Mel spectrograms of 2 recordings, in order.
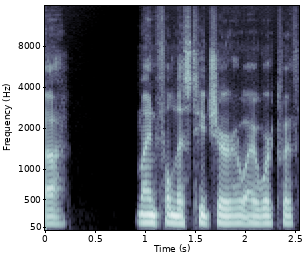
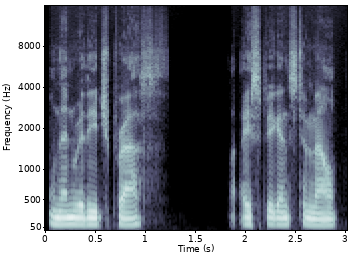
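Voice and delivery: sleep story narrator; 2 semitones lower than usual. Acted. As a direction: lull them toward sleep, breath by breath. Guided body-melting sleep relaxation.

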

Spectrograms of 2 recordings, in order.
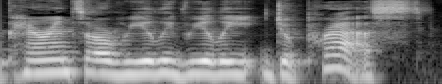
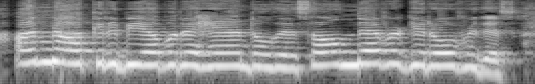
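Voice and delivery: higher, louder and fast, hammed-up distress; a parent voicing over-the-top grief to her child; mock overwhelmed despair; 7 semitones higher, 6 dB louder, much faster than usual. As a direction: spill it all out in a rush of mock despair. Mom overwhelming child with feelings.

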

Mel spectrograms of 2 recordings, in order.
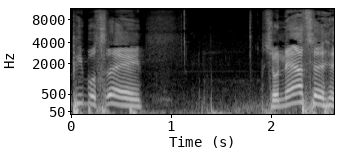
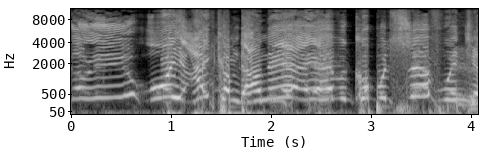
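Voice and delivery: mock Australian; 10 semitones higher than usual. Friend answers the surfer in a bad Australian accent. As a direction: play a cartoon Aussie bloke. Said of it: "Brennan voice".

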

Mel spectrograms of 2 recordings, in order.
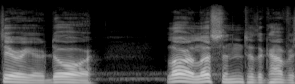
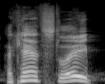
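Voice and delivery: high, loud distressed call; 9 semitones higher, 6 dB louder than usual. A narrator's reading. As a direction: cry out through the door. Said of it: "Geordie called out".

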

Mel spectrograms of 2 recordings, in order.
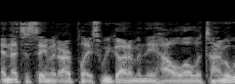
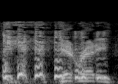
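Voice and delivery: drawn-out warning; much slower than usual. Acted. Warning listeners with drawn-out call.

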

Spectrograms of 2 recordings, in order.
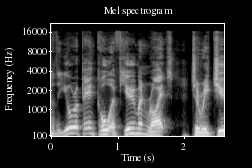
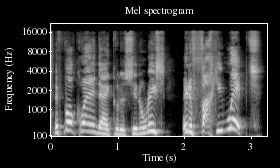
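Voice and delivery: mock window shout; 11 semitones higher than usual. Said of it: "lean out of the window and shout".

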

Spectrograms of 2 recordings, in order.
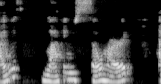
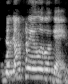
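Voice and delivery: announcer voice; 5 semitones higher, faster than usual. Acted. Game announcement.

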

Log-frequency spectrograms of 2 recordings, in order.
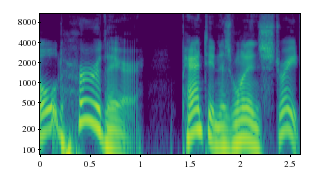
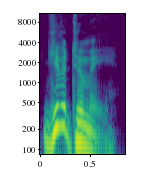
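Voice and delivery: ordinary delivery

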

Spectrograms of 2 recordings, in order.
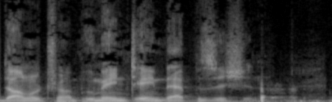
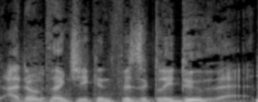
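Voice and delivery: ordinary talk

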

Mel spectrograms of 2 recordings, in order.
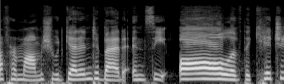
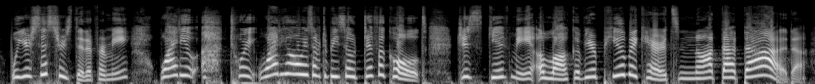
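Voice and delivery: higher, exasperated mom voice, rushed then slowing; nagging mother; 6 semitones higher, 3 dB louder than usual. Retold or imitated. Mother pressing her daughter for a lock of hair, exasperated. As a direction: play the pushy mother wheedling her kid.

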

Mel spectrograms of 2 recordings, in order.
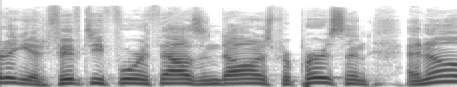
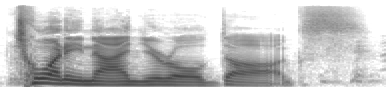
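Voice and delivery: ordinary talk

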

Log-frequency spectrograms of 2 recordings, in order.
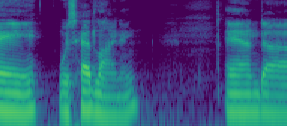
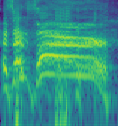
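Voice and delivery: very high, very loud slow yell; mock angry shout; 13 dB louder, slower than usual. Riffing on the plumber's line, a hammed-up furious yell. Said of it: "so mad when he yelled it".

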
